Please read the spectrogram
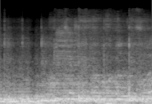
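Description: Punk rock band playing live: electric guitar and drum kit, loud and continuous.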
